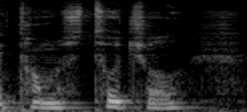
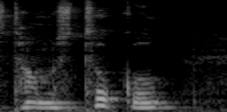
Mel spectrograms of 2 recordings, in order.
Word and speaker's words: Tuchel: name wrong or some I always say Thomas Tel it's Thomas tokle um but yes Thomas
